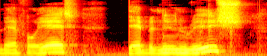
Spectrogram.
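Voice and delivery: terrible fake French accent. Reading out a french title during a commentary, knowing the accent is poor. terrible french accent. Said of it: "That's not a good French accent".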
